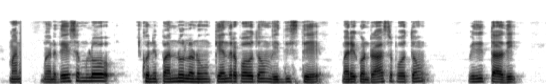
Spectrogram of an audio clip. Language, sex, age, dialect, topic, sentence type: Telugu, male, 18-24, Central/Coastal, banking, statement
